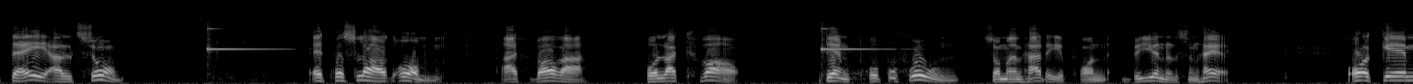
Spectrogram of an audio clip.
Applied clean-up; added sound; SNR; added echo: neural diffusion model UNIVERSE++.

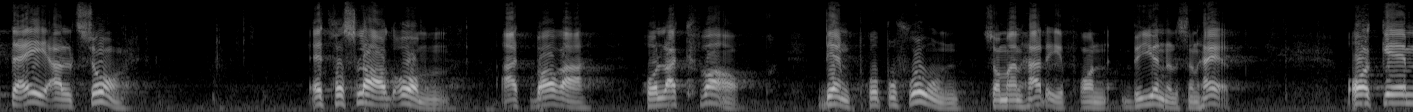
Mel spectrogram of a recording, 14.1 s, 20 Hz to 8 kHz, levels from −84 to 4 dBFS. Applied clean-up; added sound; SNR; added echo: none; none; none; none.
